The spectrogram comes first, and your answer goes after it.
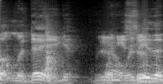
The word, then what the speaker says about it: Ledaig: used to call it ledee be the name you think it's leg and then you're told no the D is a CH it's l'chaim and when we were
